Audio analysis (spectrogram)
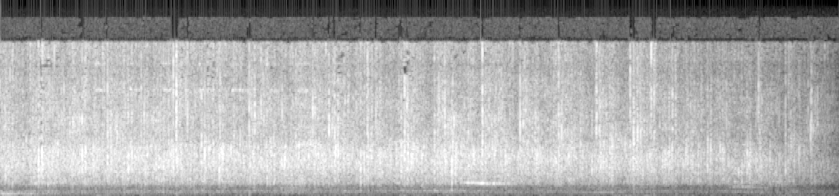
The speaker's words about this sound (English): Come on, let's clap our hands to him again.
